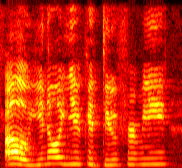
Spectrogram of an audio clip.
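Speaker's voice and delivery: high, put-on wheedling voice; mock entitled sisters. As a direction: imitate a spoiled sister asking a favour. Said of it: "And then her sisters are like".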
